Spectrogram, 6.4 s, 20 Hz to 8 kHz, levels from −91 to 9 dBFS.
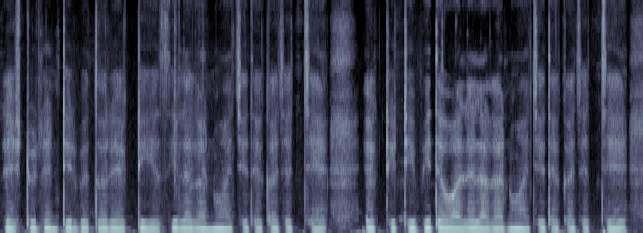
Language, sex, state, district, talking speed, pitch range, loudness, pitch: Bengali, female, Assam, Hailakandi, 150 wpm, 220-225 Hz, -22 LUFS, 220 Hz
